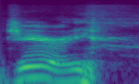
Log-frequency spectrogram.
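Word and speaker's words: Gerroy: Sean Jerry Patrick Cassell spelled g-e-r-r-o-y but it's pronounced Jerry and that pissed my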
